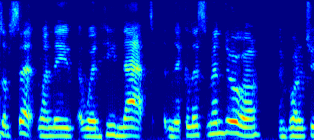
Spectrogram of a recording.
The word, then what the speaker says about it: Maduro: Maduro. Mhm. A lot of people was upset when he napped Nicolas Maduro and brought him to the United States.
